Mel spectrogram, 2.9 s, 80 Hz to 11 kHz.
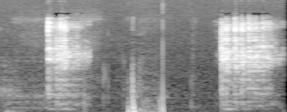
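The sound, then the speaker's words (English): Dice rattling and clattering onto a table as crossbow damage is rolled in a tabletop roleplaying game: two bright rattling rolls separated by a few sharp clicks, with no talk. “So go ahead and roll your normal crossbow damage, and then I think we agreed it was an extra 2d10 for the bombs.”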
